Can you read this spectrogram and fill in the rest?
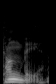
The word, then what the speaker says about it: Thangmi: And that's spelled T-H-A-N-G-M-I, Tungmi.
